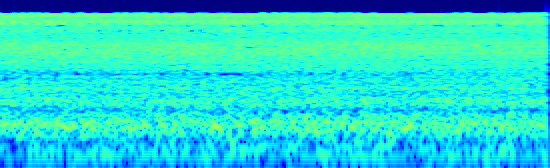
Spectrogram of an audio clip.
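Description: Heavy rain falling steadily, heard from under a porch roof with water streaming off the roof edge.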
